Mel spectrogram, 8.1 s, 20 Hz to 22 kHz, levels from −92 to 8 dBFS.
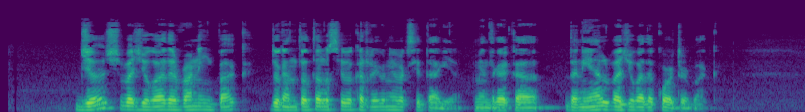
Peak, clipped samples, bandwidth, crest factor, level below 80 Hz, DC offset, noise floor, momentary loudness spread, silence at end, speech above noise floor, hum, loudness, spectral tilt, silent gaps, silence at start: -2 dBFS; under 0.1%; 9.8 kHz; 18 dB; -56 dBFS; under 0.1%; -63 dBFS; 11 LU; 1.05 s; 43 dB; none; -21 LUFS; -6 dB/octave; none; 0.75 s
